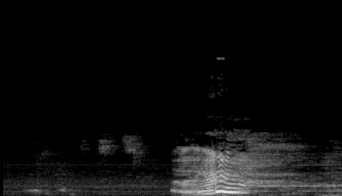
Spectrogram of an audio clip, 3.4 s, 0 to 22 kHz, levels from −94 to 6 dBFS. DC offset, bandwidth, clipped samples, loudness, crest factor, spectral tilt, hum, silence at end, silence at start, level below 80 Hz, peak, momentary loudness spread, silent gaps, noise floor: under 0.1%; 6 kHz; under 0.1%; -14 LUFS; 18 dB; -4 dB/octave; none; 0.9 s; 1.8 s; -76 dBFS; -2 dBFS; 22 LU; none; -64 dBFS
